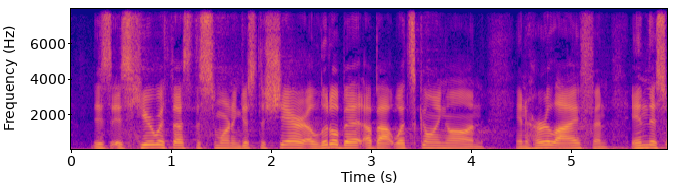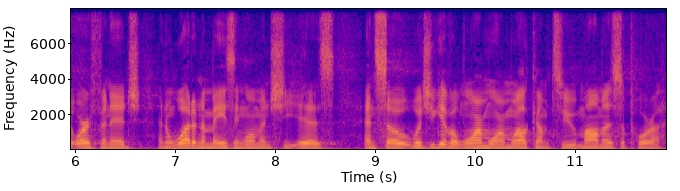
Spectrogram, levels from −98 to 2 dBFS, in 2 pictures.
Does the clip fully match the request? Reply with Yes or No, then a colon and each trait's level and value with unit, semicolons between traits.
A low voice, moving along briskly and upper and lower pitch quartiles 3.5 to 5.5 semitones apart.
Yes: low, 130 Hz; fast, 215 wpm; average, 3.9 semitones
